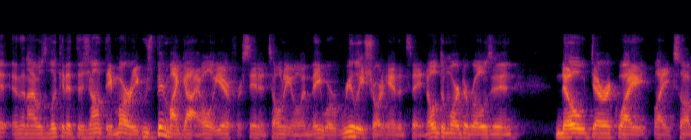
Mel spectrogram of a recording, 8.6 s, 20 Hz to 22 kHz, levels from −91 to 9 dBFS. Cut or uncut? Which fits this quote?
uncut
